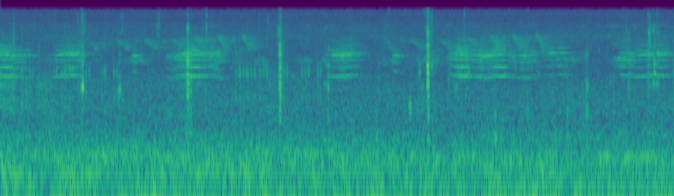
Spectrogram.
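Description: Birds calling: short, high calls repeated over and over at several pitches. A few sharp knocks fall between the calls, the loudest about four seconds in.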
